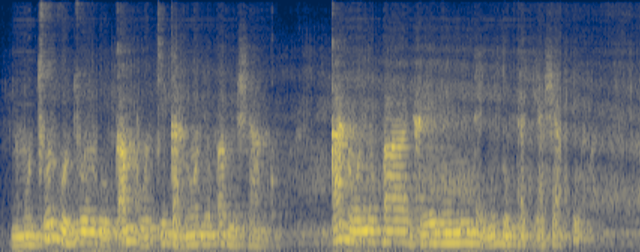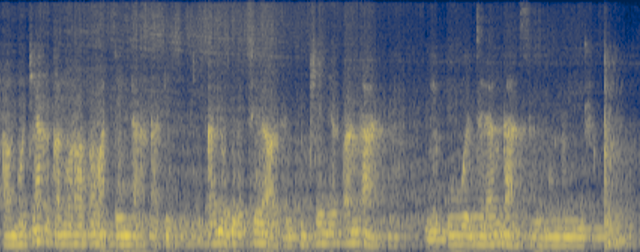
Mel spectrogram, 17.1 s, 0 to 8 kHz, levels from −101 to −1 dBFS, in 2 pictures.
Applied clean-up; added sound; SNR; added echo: neural separator model SepFormer DNS4.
